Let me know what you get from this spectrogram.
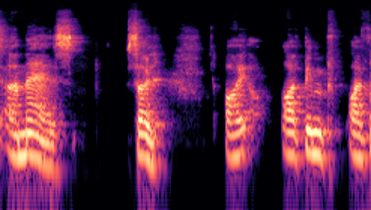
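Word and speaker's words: Hermès: that video answer hermes i say james but i know it's hermes so i i've been i've already been corrected hermes oh gosh perhaps i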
